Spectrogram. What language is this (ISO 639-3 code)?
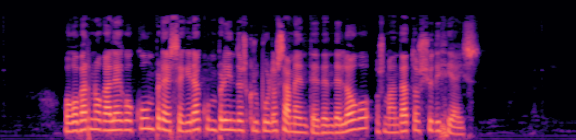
glg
